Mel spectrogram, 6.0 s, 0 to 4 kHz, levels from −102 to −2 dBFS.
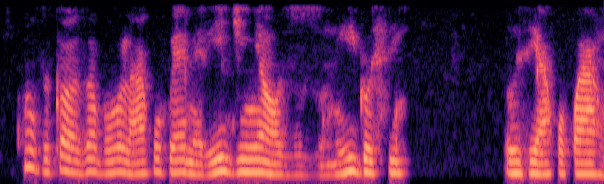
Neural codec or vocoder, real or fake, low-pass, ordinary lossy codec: none; real; 3.6 kHz; none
